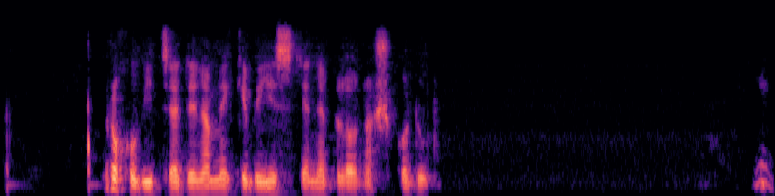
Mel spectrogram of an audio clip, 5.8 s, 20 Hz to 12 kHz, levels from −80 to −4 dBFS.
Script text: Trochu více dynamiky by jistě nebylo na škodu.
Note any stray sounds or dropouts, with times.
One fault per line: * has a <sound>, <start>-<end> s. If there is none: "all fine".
all fine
